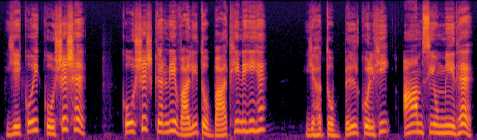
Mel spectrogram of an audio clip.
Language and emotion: Hindi, disgusted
